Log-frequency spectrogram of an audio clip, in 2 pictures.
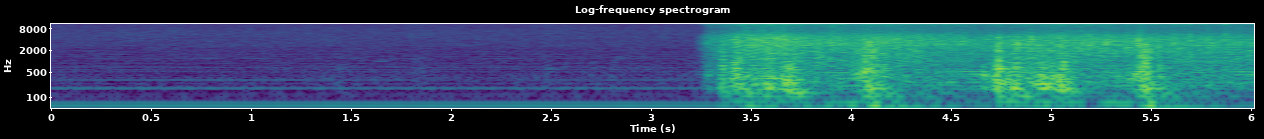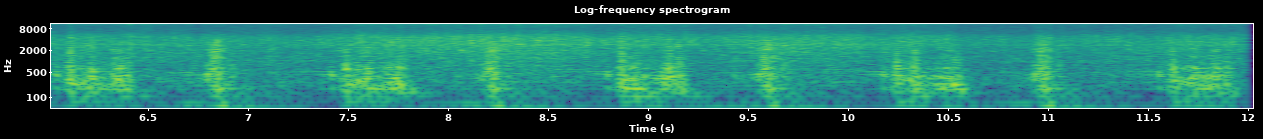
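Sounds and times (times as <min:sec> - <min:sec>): heavy rain on windshield: 0:03.3 - 0:12.0
windshield wipers sweeping: 0:03.3 - 0:12.0.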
